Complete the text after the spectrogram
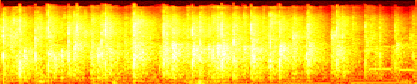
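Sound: audience applause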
